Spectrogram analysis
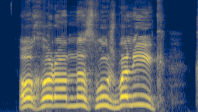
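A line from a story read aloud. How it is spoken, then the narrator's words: Shout. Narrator (Ukrainian): крикнув він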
